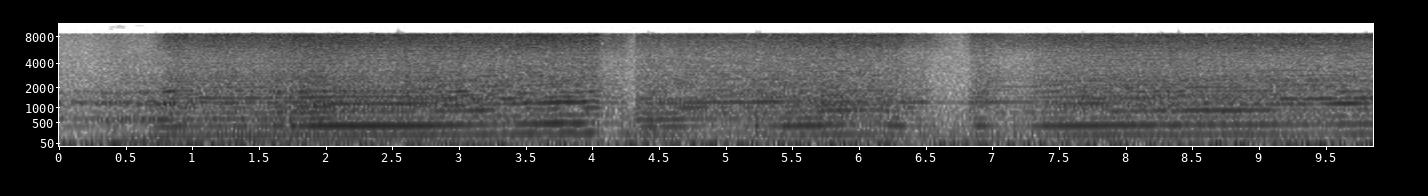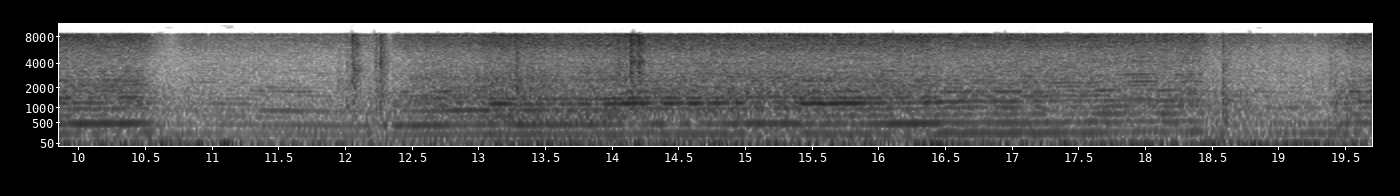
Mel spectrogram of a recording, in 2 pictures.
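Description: Toyota Corolla AE92 race car's four-cylinder engine running hard at high revs, heard from inside the cabin. The pitch climbs slowly and drops in short breaks about five times, at gear changes and lifts for corners.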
